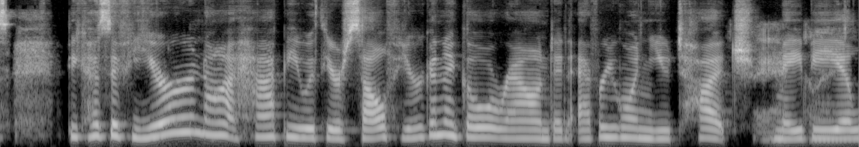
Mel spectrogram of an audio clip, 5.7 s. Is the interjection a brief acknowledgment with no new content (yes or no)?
yes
